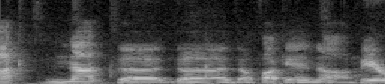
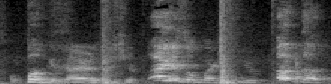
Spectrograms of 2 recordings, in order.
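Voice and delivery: pissed but joking; 8 semitones higher, faster than usual. Retold or imitated. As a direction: build from fed-up to a comic outburst. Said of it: "it was like a pissed, but joking".

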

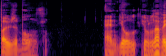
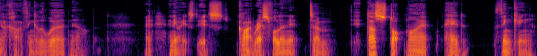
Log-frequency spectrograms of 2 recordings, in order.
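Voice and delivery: normal talking voice

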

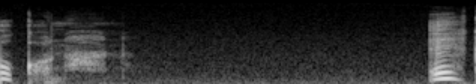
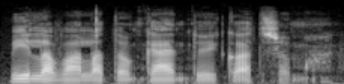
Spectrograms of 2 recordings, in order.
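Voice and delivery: usual speaking voice

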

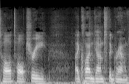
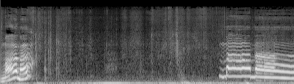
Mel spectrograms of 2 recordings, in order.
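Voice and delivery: very high, loud calling; desperate yelling; much slower than usual. A narrator's reading. Lost little dragon calling for his mother, loud desperate shout. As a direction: call out with all your might. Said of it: "I yelled as loudly as I could".

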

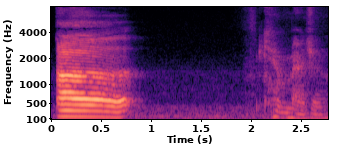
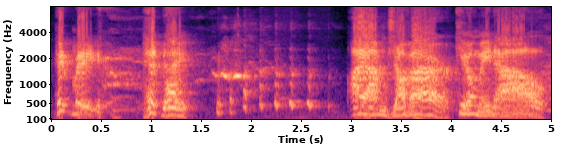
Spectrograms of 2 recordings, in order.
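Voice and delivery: louder laughing hammed-up dare; mock shout; 6 dB louder than usual. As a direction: bellow the dare through laughter. Hammed-up Javert defiance.

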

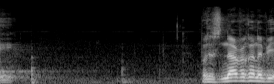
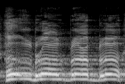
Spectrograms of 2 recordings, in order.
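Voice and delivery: high, louder mock gibberish; mocking babble; 7 semitones higher, 4 dB louder, slower than usual. Preacher mocks church babbling, higher and louder. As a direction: lampoon the showy babbling.

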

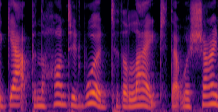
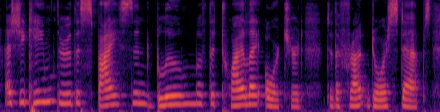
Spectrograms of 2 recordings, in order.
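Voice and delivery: ordinary delivery

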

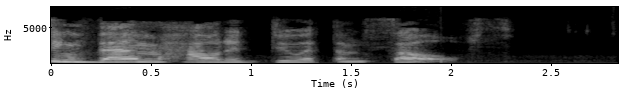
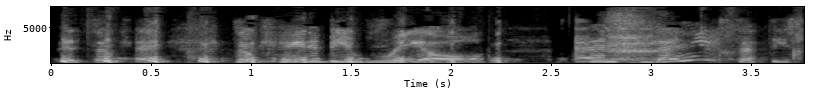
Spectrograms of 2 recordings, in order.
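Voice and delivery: daughter mimicking mom's pep talk, high and loud; mock her own motivational tone back at her; teasing daughter; 5 semitones higher, 3 dB louder than usual. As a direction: daughter parroting mom's coaching, a notch higher and louder. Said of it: "she had my intonation down".

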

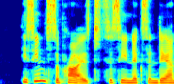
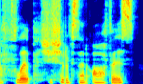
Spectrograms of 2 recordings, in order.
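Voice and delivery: plain reading voice

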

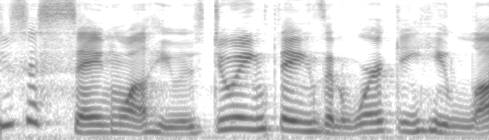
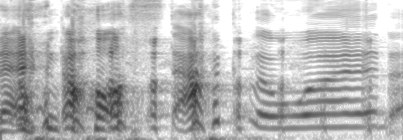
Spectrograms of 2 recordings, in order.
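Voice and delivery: slow and louder, dissolving into laughter; laughing; 6 semitones higher, 10 dB louder, much slower than usual. Real, not acted. Quoting herself to the trapped ex, laughing. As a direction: finish the line through a real laugh. Laughing at end of retold quote.

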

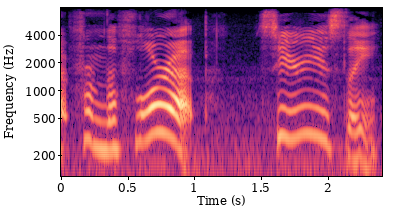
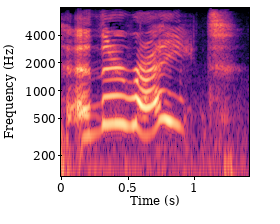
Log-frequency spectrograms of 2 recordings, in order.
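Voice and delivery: real tearful outpouring, pitched high; high, emotional, close to crying; blubbering; 5 semitones higher than usual. Real, not acted. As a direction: push the words out through real tears. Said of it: "I'm just a blubbering".

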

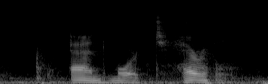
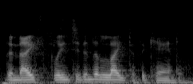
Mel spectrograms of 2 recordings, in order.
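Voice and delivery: usual speaking voice

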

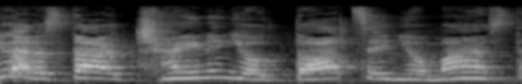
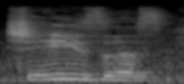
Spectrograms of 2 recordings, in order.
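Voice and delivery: usual speaking voice

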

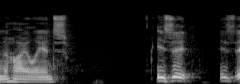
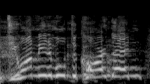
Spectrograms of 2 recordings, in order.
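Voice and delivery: mock angry, much higher pitched; imitating angry neighbor. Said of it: "But he said it so angrily".

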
